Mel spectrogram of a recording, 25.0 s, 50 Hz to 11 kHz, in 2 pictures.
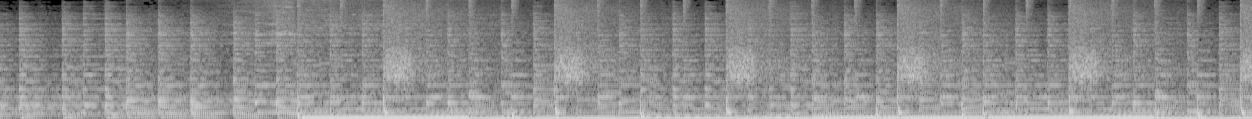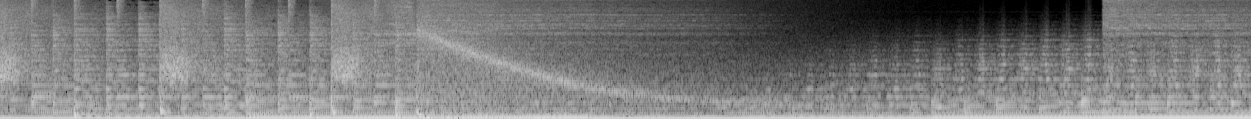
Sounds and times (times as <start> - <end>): Dubstep: 0.0 - 21.9, 23.6 - 25.0.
